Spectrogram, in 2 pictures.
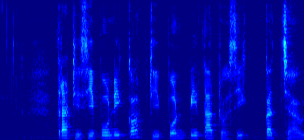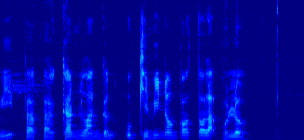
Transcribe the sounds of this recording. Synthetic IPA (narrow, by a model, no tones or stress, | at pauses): t̪ɾad̪̥i̤sipunikɔd̪̥i̤pʊnpit̪aɖ̥o̤si | kəd̥ʒ̥ä̤wib̥ä̤b̥ä̤ɡ̥a̤nlaŋɡəŋuɡ̥i̤minɔŋkɔt̪ɔla̰ʔb̥o̤lɔ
